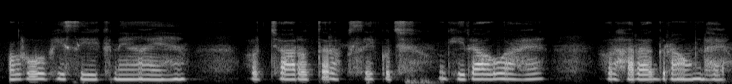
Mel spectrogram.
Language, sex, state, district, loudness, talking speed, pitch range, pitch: Hindi, female, Uttar Pradesh, Lalitpur, -21 LUFS, 145 wpm, 230-250 Hz, 240 Hz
